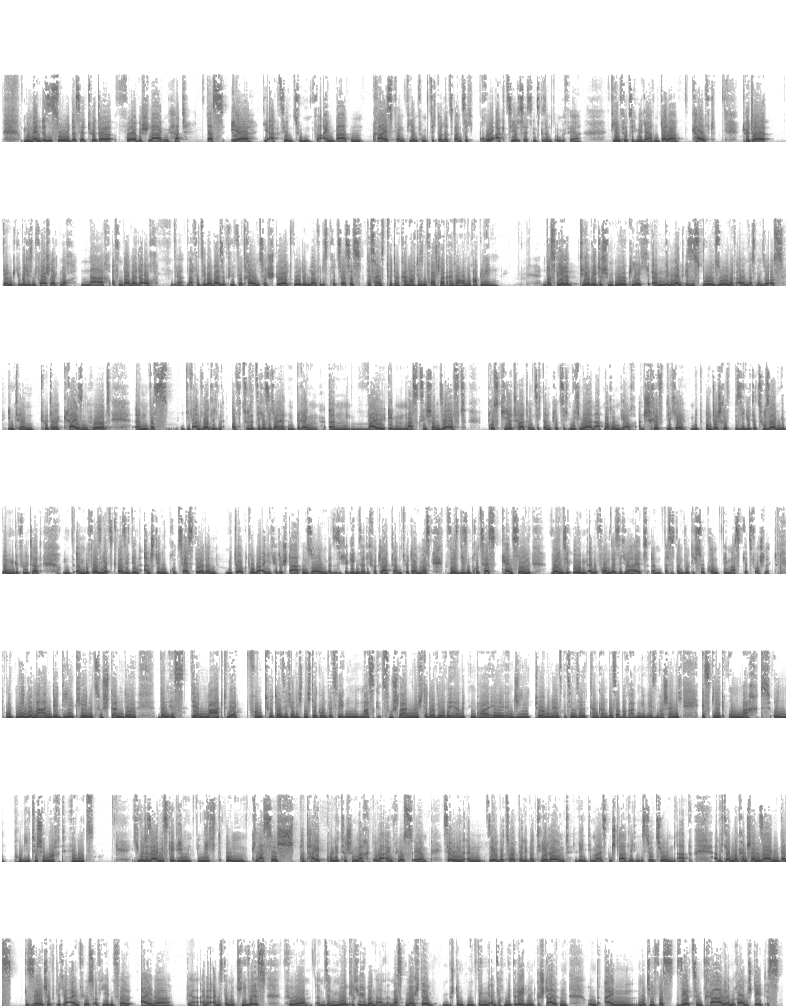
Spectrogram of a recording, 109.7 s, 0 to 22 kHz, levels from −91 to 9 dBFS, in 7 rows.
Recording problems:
distortion; heavy; 6 dB below the speech
garbled, watery; slightly; nothing above 10.5 kHz

